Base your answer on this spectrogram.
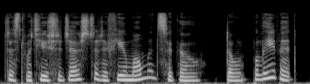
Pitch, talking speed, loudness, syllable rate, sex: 215 Hz, 195 wpm, -19 LUFS, 6.4 syllables/s, female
